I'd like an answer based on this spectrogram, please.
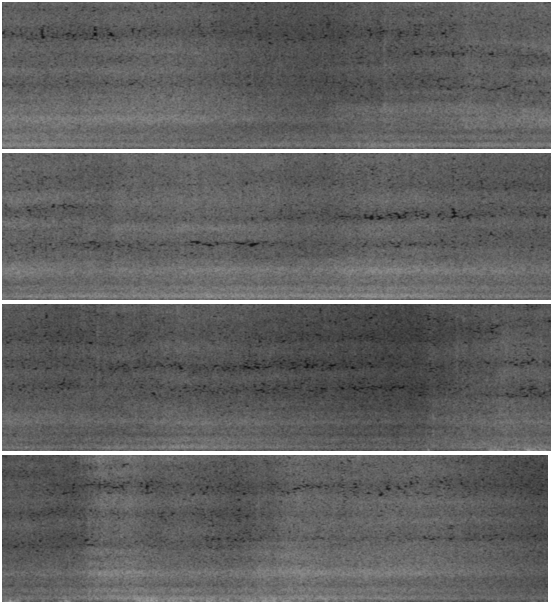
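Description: Ocean surf breaking and washing up the sand, swelling and easing as each wave comes in. In the last several seconds, wind gusts buffet the microphone.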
